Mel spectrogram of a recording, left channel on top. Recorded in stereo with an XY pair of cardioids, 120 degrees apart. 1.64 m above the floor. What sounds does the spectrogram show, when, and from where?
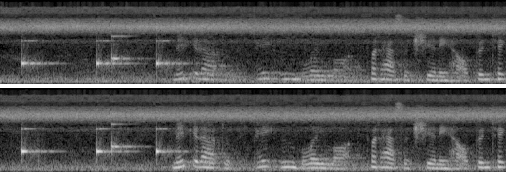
0.2 s a ringtone: 25° right, 5 m
1.7 s a woman speaking: 50° right, 1.8 m
3.7 s a woman speaking: 15° right, 0.8 m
